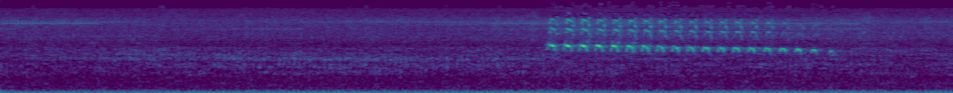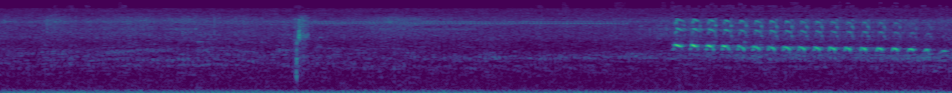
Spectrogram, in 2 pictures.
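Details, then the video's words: A White-throated Kingfisher gives two bursts of its rapid, shrill whinnying trill, each sliding slightly downward, over a steady low rumble of traffic. "Sound of White-Throated Kingfisher"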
